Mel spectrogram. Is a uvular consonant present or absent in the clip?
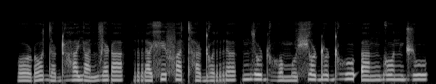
absent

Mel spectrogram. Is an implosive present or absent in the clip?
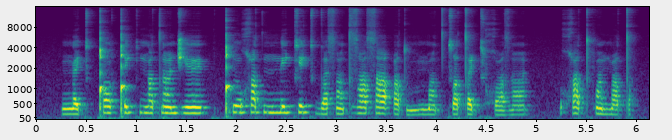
absent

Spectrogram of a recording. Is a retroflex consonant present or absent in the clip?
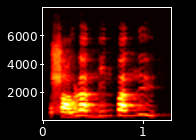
present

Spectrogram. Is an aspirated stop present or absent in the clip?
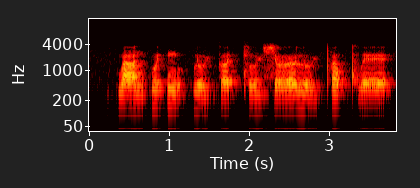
present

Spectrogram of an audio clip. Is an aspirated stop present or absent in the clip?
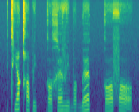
present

